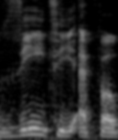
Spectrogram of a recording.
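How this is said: The letters are said the American way.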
